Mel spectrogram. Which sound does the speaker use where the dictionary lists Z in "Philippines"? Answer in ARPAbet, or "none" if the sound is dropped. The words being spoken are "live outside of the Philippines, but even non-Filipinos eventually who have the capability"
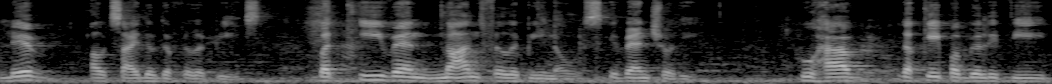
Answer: S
